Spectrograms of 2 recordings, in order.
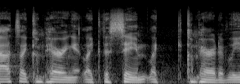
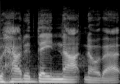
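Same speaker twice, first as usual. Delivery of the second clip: normal talking voice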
